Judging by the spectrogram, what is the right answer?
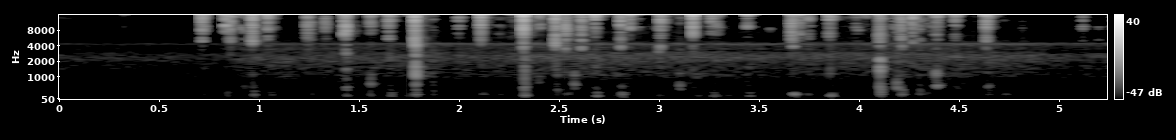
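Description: Typing on a computer keyboard: a quick, uneven run of key clicks that starts about a second in, as a command is entered at a terminal.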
